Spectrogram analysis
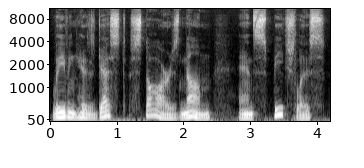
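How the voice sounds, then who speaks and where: Guy reading an audiobook real slow, very dry close sound. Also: fairly low pitch, expressive, a little mellow, no echo. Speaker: audiobook reader. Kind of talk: scripted narration of an astrology book.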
